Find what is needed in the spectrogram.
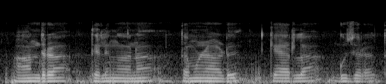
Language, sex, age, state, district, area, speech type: Tamil, male, 18-30, Tamil Nadu, Viluppuram, rural, spontaneous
